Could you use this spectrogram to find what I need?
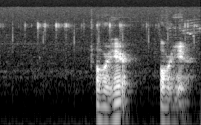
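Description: A young man speaks briefly and close to a microphone.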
